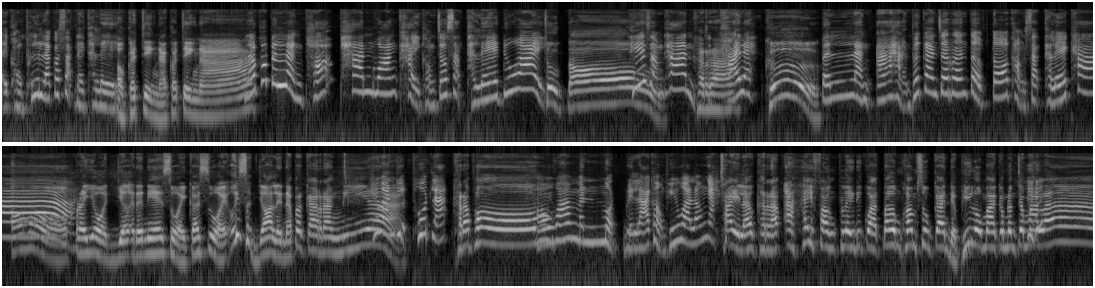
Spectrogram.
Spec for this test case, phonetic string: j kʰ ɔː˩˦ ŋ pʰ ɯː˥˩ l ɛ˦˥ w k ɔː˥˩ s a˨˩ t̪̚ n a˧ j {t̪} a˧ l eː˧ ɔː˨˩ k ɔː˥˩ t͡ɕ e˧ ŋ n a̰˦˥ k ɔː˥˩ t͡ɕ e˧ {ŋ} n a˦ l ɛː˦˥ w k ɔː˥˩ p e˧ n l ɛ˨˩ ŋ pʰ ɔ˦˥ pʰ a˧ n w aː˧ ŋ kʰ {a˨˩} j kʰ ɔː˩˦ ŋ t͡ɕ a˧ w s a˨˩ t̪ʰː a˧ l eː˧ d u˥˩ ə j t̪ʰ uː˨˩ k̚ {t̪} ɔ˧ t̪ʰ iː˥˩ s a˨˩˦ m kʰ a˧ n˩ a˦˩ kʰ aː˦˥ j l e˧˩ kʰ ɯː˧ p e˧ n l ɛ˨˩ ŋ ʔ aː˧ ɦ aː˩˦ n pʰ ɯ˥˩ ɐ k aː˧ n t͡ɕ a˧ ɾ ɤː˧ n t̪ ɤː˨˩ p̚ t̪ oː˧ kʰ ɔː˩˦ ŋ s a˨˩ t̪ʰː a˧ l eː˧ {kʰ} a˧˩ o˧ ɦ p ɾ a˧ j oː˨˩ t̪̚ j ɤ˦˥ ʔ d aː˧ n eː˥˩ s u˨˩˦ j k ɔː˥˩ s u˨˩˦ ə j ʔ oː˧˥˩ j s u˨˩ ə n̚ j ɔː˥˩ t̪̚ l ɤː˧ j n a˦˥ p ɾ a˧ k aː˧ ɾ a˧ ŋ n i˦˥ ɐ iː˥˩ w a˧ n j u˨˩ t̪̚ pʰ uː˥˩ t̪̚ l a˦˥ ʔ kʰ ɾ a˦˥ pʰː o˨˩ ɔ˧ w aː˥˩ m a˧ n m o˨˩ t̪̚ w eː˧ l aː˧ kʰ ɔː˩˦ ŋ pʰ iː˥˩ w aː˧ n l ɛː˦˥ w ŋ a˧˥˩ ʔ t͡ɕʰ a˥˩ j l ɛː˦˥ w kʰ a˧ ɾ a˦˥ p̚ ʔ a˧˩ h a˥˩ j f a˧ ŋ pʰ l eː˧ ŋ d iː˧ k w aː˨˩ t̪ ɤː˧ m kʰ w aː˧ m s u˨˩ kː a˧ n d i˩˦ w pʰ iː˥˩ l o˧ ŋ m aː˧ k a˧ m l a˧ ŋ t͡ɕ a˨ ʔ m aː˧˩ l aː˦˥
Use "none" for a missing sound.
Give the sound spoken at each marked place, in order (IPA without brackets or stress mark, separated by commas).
t̪ʰ, ŋ, a˨˩, t̪, kʰ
